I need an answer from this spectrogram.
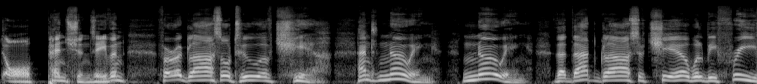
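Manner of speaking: high, swooping exasperated lecture; long-suffering. A narrator's reading. Boss scolds barman over his smoking, long-suffering. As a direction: pile up the reproach with weary patience. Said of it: "Max, long-sufferingly".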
